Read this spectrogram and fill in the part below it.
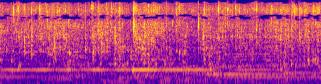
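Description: Pure mountain mineral water pours and splashes at a monastery, a close, continuous bright rushing stream with a faint hum underneath.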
